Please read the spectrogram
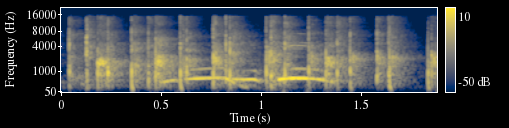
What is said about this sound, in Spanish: Vale, entonces nos vamos con un aplauso para la canción.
